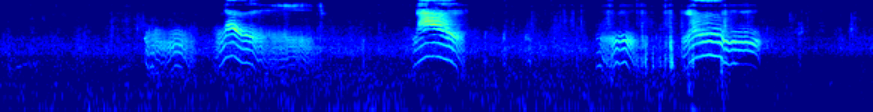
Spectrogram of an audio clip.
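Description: Small kitten mewing: about five high-pitched mews, each rising then falling in pitch, the loudest about six seconds in and the longest near the end.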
